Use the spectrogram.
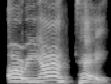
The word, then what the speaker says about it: Oriente: And come on, Miss Oriente. Say it like that, y'all, because that's how I say it.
